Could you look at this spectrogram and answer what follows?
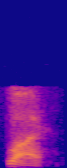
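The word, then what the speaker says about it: Bligh: Bly.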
